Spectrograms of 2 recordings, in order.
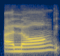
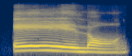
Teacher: A is saying the uh sound because it's saying the schwa sound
